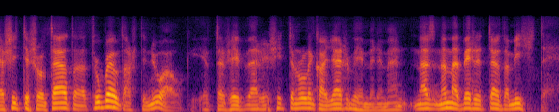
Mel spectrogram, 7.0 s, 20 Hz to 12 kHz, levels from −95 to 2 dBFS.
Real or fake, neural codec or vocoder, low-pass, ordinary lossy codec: fake; codec, 16 kHz, about 1 kbps, DyCAST, with the encoder's durations; 7.2 kHz; Opus, 64 kbps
